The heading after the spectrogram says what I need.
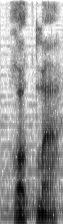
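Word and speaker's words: חכמה: La parole hébraïque qui définit exactement ce qui se passe en toi est chokma. Prononcela avec moi où que tu sois. Rokma chocma.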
